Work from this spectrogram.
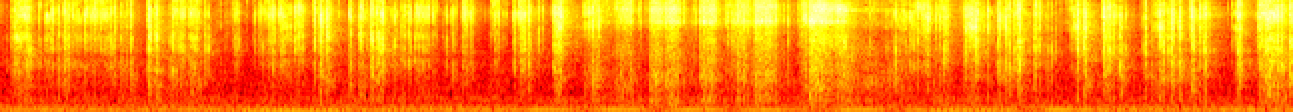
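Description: Long red-painted fingernails scratch and pick white lint out of a small gray nylon velcro hook patch, the hooks crackling. Dense, bright, rapid scratchy crackles come in quick bursts over a faint steady low hum.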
